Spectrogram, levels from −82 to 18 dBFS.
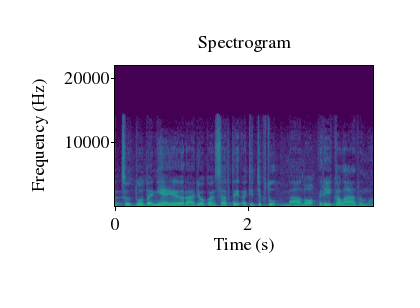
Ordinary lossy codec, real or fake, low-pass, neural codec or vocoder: MP3, 96 kbps; fake; 14.4 kHz; autoencoder, 48 kHz, 32 numbers a frame, DAC-VAE, trained on Japanese speech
